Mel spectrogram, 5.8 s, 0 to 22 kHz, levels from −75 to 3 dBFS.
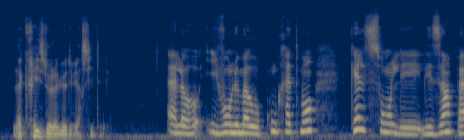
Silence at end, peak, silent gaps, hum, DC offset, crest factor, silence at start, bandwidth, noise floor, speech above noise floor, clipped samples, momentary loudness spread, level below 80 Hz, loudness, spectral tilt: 0 s; -8 dBFS; none; none; under 0.1%; 16 dB; 0.15 s; 16 kHz; -49 dBFS; 24 dB; under 0.1%; 10 LU; -56 dBFS; -25 LUFS; -5 dB/octave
